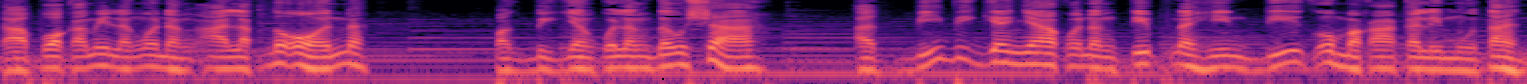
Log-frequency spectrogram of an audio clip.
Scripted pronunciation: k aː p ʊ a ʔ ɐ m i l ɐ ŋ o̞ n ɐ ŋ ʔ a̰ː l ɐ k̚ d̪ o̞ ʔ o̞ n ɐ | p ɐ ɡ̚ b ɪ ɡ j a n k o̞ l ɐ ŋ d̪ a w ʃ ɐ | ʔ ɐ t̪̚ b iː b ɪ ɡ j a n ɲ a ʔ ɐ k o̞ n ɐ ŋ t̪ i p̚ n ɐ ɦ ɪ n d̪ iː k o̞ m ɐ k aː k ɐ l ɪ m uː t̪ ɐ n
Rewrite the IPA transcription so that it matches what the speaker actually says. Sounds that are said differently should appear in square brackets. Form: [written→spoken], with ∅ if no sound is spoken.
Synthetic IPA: k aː p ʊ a [ʔ→k] ɐ m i l ɐ ŋ o̞ n ɐ ŋ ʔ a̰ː l ɐ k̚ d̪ o̞ ʔ o̞ n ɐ | p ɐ ɡ̚ b ɪ ɡ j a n k o̞ l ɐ ŋ d̪ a w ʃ [ɐ→a] | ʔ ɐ t̪̚ b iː b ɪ ɡ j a n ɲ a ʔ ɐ k o̞ n ɐ ŋ t̪ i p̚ n ɐ ɦ ɪ n d̪ iː k o̞ m ɐ k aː k ɐ l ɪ m uː t̪ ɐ n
